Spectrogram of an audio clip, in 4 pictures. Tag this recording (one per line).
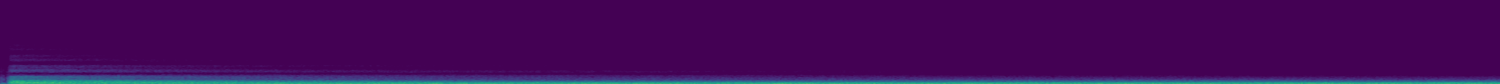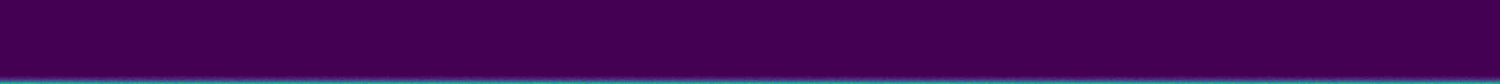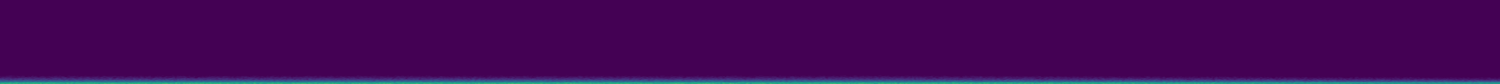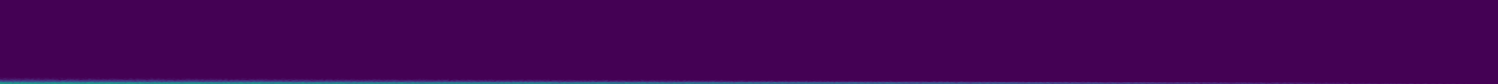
pad
organ
ambient
space
multisample
soundscape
